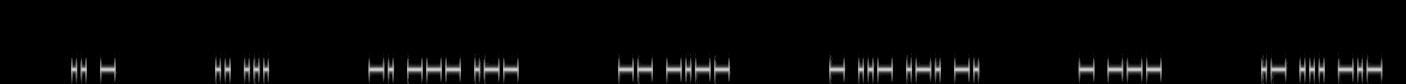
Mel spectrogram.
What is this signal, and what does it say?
Morse code, heard as a keyed tone, about 25 wpm, 700 Hz. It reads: IT IS NOW MY TURN TO ASK
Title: 3x Word-Spacing - Sentences from Top 200 Words - 25wpm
